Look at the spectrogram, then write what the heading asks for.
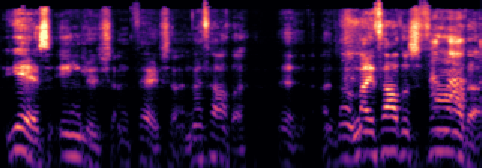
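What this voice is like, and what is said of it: Put-on British accent. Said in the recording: “lots of times I'd slip into a British accent.”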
